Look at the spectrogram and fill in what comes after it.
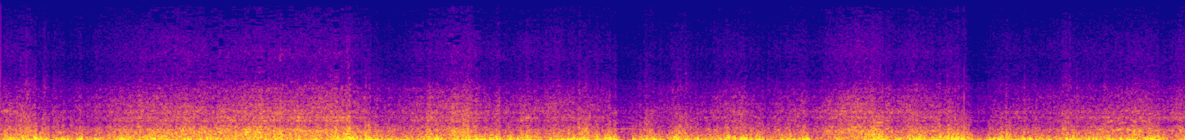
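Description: Passenger train running at speed, heard from an open door or window of its coach: a steady loud rumble of wheels on rail, with wind buffeting the microphone.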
